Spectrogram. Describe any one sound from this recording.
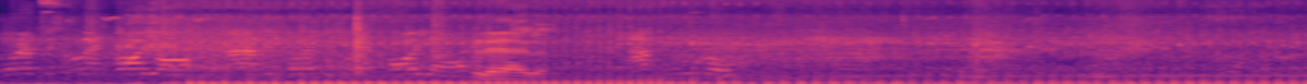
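A motorcycle engine starts and idles with a loud, rapid throbbing.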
